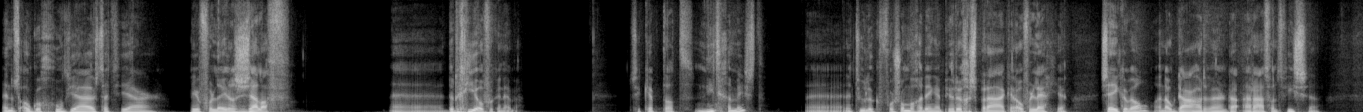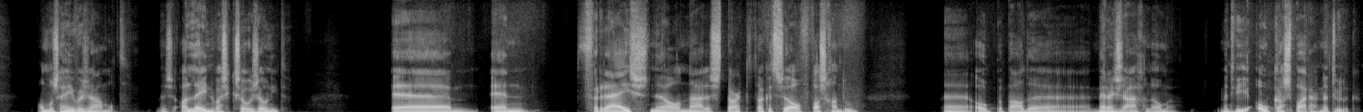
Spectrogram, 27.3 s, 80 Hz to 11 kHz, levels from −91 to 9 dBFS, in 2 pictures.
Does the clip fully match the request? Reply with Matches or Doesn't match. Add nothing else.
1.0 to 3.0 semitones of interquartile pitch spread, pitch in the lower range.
Matches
